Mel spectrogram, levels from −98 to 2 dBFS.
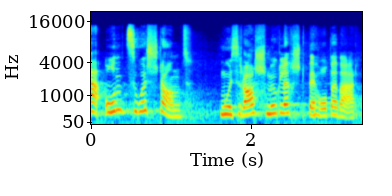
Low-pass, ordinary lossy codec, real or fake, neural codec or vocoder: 14.4 kHz; none; fake; autoencoder, 48 kHz, 128 numbers a frame, DAC-VAE, trained on Japanese speech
